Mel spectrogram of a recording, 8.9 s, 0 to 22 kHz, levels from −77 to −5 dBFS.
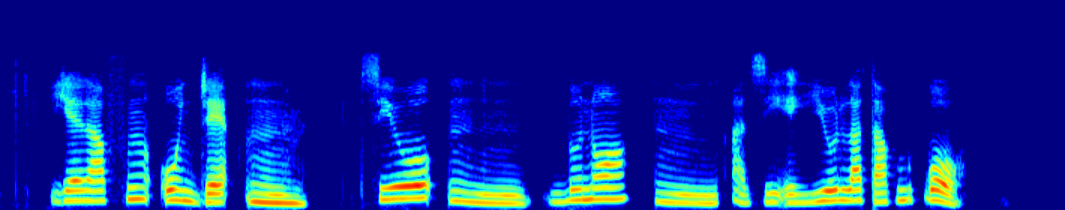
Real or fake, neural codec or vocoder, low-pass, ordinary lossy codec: fake; codec, 16 kHz, 0.5 kbps, X-Codec, WavLM features, trained on Multilingual LibriSpeech; none; none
